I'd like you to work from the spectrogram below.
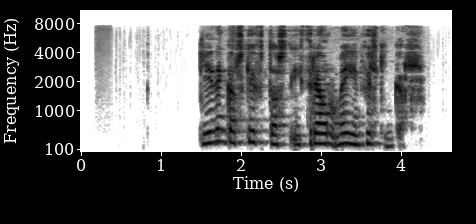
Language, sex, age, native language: Icelandic, female, 40-49, Icelandic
